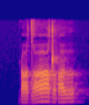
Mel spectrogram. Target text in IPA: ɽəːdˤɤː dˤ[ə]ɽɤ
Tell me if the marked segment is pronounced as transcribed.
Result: yes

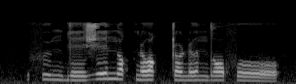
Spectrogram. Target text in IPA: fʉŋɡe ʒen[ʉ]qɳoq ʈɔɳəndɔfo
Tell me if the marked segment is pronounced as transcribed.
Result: no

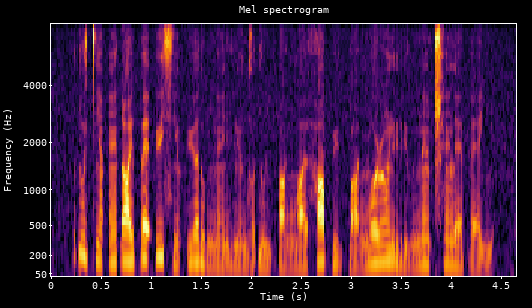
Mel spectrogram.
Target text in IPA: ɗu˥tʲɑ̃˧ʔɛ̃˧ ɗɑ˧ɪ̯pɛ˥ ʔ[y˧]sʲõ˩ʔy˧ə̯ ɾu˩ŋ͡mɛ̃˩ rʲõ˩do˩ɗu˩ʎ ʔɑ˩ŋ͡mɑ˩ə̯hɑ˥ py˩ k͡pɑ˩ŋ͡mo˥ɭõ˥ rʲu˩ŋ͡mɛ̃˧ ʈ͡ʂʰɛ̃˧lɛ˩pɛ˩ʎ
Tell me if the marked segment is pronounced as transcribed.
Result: no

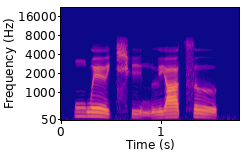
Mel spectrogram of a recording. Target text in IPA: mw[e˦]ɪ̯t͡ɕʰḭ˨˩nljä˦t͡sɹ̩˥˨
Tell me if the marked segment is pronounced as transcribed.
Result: no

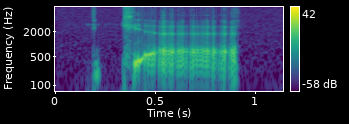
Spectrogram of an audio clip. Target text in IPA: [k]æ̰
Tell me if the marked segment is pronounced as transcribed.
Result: no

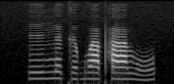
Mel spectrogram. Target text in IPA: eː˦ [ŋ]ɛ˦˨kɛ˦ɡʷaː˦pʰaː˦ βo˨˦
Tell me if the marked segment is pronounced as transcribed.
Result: yes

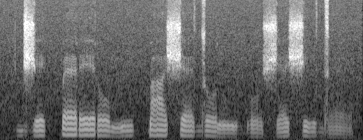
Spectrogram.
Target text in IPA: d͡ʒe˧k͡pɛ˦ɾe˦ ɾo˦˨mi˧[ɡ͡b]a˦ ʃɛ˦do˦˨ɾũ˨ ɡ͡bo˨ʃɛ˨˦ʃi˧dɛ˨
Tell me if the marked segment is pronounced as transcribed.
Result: no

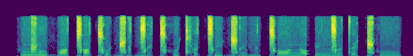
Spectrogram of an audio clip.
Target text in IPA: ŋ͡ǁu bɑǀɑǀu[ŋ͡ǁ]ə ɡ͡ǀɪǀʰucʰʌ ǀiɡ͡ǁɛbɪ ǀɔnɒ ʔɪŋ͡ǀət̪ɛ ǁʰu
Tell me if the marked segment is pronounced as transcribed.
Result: no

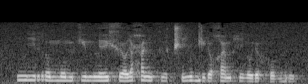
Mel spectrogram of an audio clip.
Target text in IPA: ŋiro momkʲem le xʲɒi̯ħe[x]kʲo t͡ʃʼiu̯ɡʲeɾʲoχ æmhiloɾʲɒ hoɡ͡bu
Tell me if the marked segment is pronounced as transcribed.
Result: no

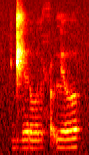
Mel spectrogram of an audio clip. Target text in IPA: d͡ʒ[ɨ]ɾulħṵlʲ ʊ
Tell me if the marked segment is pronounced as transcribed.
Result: yes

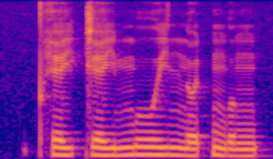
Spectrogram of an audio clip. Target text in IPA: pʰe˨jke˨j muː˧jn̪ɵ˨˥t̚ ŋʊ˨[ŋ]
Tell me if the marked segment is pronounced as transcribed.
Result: yes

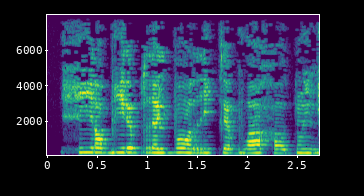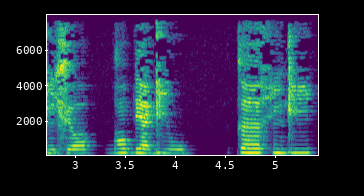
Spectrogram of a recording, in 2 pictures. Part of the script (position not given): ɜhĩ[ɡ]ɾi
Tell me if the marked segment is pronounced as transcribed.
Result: yes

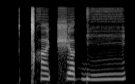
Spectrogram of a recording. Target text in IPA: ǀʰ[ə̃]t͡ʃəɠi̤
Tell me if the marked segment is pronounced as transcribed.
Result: yes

